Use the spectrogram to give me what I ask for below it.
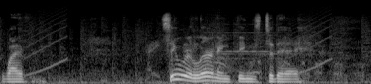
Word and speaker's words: Wyvern: giving me OC OT it's it's wyvern wyvern well yeah either wyvern or wyvern work if I'm not mistaken it's not wven though I've never heard wyvern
